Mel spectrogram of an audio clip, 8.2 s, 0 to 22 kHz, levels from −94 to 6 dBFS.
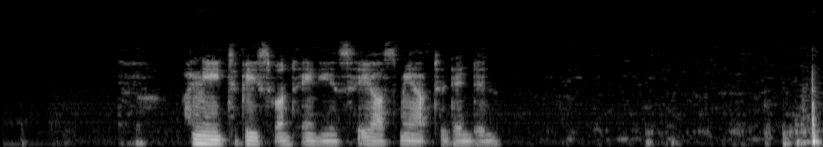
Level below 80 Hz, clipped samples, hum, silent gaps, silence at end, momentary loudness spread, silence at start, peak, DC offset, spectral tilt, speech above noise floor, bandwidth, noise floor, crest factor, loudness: -64 dBFS; under 0.1%; none; none; 0 s; 24 LU; 1.35 s; -8 dBFS; under 0.1%; -8.5 dB/octave; 49 dB; 6.6 kHz; -78 dBFS; 24 dB; -29 LUFS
